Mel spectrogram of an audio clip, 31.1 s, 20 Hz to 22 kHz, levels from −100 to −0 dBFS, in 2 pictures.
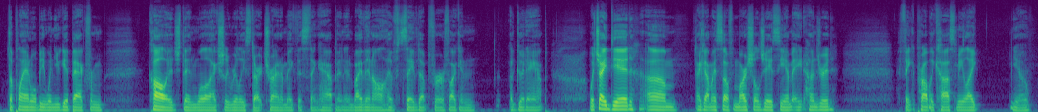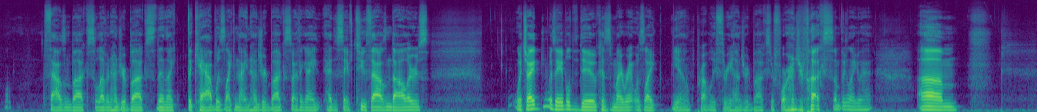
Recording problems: none

